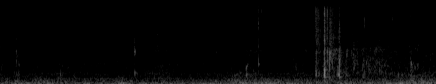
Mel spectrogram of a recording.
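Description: Faint water lapping at an aluminium boat hull over a low wind rumble, with a brief splash at the surface beside the hull about three seconds in.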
